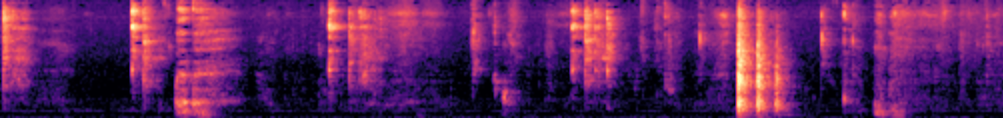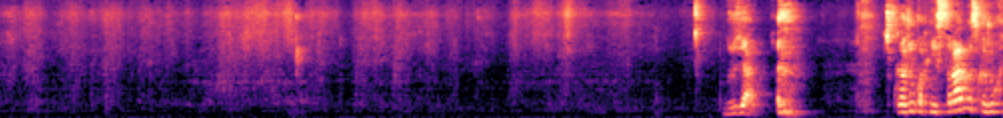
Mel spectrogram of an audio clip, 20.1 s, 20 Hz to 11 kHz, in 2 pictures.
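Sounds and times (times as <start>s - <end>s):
chewing: 4.6s - 7.3s
bowl knocking on wooden table: 7.4s - 8.0s.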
